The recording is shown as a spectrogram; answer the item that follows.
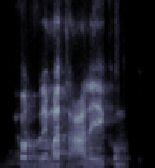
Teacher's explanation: Ta makhrajnya ujung lidah, ain makhrajnya di tengah tenggorokan. Jelas hukumnya idhar. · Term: tabaud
